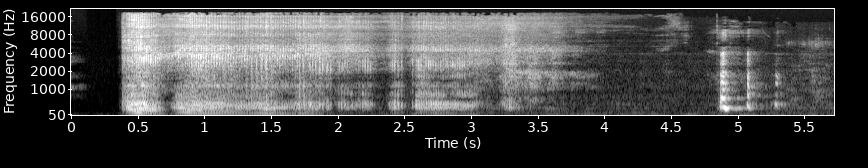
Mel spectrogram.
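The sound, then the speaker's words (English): A loud, drawn-out raspberry-style fart noise made with the mouth, buzzing and rumbling for about three seconds before trailing off, followed by a few short sputtering bursts. “I'm going to make one big loud final fart noise.”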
